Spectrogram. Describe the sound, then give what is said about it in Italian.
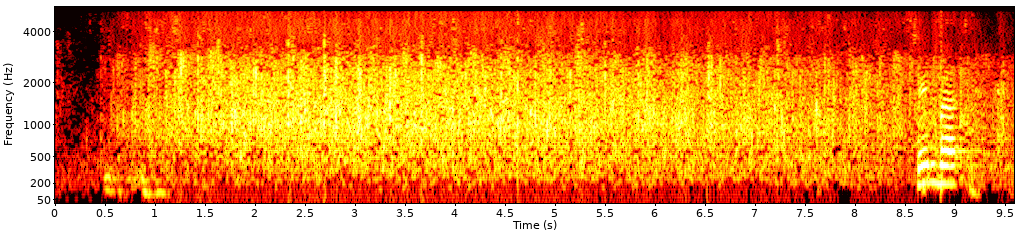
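A large audience applauds steadily for about nine seconds after the word 'telefonini' (mobile phones) is said, a dense, even clatter of clapping, with a single voice briefly breaking through near the end. “Sembra che uno lo faccia apposta, perché si piglia sempre l'applauso quando si dice telefonini.”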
